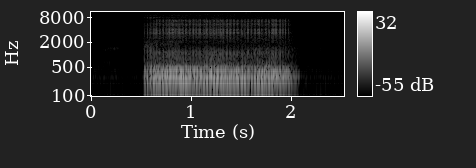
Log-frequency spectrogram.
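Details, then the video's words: Indoor pet toy poodle Lucky, annoyed at a child making noise, gives one sustained, harsh, buzzing growl of about a second and a half with an even level and a sudden start and stop, in a quiet room. "Poodle irritado com a criança fazendo. Barulho"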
